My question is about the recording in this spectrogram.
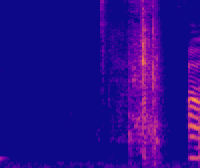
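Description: About a second of near silence, then a sharp click and a short breathy noise, and a woman's voice beginning to speak ('uh') near the end.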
